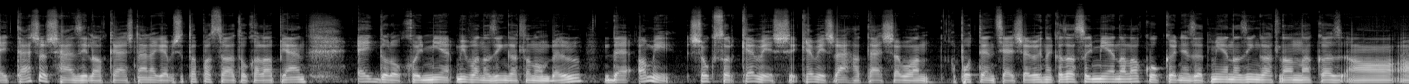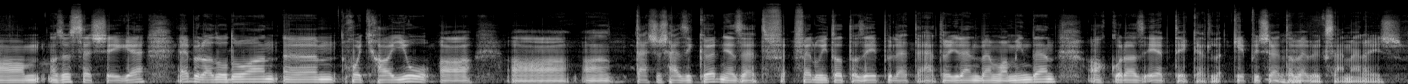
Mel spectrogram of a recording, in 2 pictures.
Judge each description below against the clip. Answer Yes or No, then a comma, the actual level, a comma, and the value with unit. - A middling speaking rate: Yes, average, 135 wpm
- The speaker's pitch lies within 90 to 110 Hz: Yes, low, 105 Hz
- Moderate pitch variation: Yes, average, 3.3 semitones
